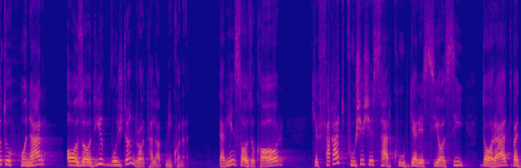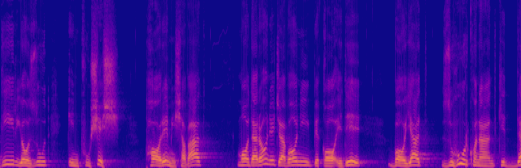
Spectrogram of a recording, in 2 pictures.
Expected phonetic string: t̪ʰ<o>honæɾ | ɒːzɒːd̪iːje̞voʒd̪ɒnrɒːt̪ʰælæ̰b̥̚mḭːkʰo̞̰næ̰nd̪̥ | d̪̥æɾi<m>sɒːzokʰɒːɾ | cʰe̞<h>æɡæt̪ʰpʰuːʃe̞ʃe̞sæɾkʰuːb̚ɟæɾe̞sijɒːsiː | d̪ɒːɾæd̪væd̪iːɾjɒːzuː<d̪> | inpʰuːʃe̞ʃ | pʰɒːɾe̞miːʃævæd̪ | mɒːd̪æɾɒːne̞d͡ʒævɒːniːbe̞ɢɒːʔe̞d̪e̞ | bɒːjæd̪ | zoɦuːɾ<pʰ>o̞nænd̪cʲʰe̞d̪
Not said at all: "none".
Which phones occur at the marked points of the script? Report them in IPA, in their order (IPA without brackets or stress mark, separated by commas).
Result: o, n, f, d̪, kʰ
